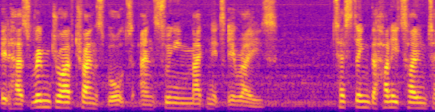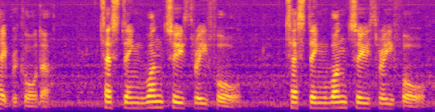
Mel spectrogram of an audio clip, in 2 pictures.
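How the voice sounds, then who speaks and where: A man giving a measured, matter-of-fact technical demonstration, as if presenting equipment from a script. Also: mid-range voice, slight background noise, low-quality recording.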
